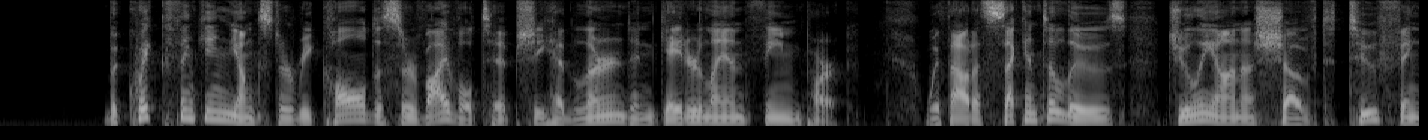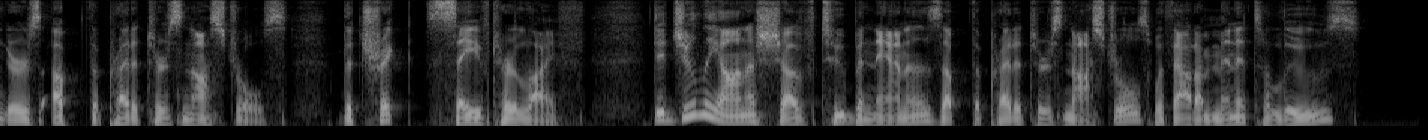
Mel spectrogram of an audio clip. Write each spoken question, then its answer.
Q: Did Juliana shove 2 bananas up the predator's nostrils without a minute to lose?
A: No, Juliana didn't shove 2 bananas up the predator's nostrils without a minute to lose.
